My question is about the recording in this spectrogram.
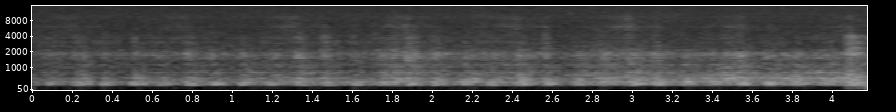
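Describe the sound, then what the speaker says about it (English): A local N2 passenger train running on the East Coast Main Line toward its terminus, a steady mid-pitched engine drone with a quick rhythmic pulsing, moderately close and continuous, with no voices. "While a local N2 passenger heads towards the terminus."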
